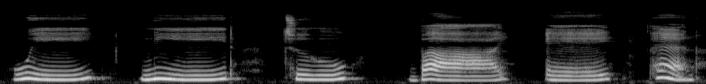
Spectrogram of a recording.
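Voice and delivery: each word separated and slowed; very slow dictation. Shown as a demonstration. Teacher dictating slowly for students to write. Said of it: "Trata de escribirlos de acuerdo como los escuches".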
